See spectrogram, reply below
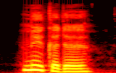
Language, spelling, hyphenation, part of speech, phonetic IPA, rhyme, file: Hungarian, működő, mű‧kö‧dő, verb, [ˈmyːkødøː], -døː, Hu-működő.ogg
- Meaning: present participle of működik: functioning, operating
